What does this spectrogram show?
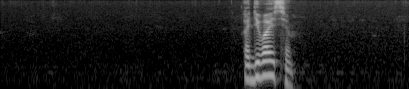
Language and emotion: Russian, neutral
